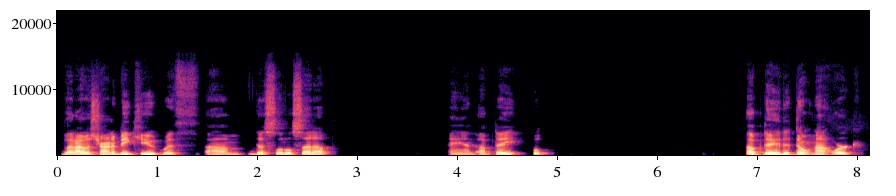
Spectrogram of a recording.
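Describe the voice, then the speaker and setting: A man with a medium-pitched, level voice casually hosts a livestream, reading viewer comments aloud and rambling with self-deprecating laughs. He speaks at a measured pace with long pauses.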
